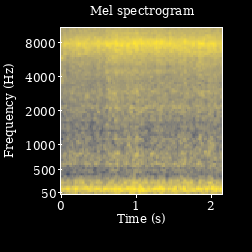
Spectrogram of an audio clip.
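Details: Mercury inboard boat engine idling at the dock, 2 minutes run time and still a little cold; scanner shows no codes, no knock, fuel flow good: steady even low rumble, no misses or surges; healthy.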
